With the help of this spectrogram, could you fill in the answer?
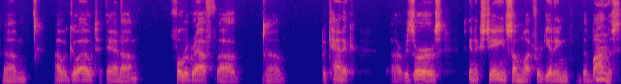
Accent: Tidewater, Virginia, United States; moved away as an adult; I grew up in Tidewater, Virginia, and it's I uh, quite honestly couldn't wait to leave there uh, as a young man.

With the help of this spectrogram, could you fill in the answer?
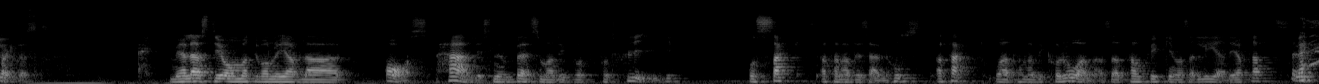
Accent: Sweden; är svensk och vi är svensk

